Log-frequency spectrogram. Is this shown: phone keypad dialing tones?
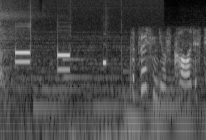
yes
